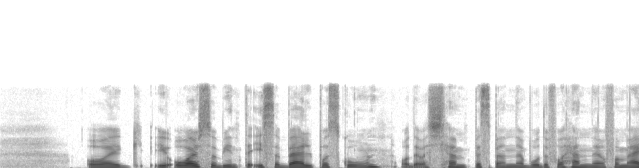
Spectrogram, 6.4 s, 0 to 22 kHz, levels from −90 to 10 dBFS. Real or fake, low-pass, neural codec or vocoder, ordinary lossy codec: real; 10.8 kHz; none; none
